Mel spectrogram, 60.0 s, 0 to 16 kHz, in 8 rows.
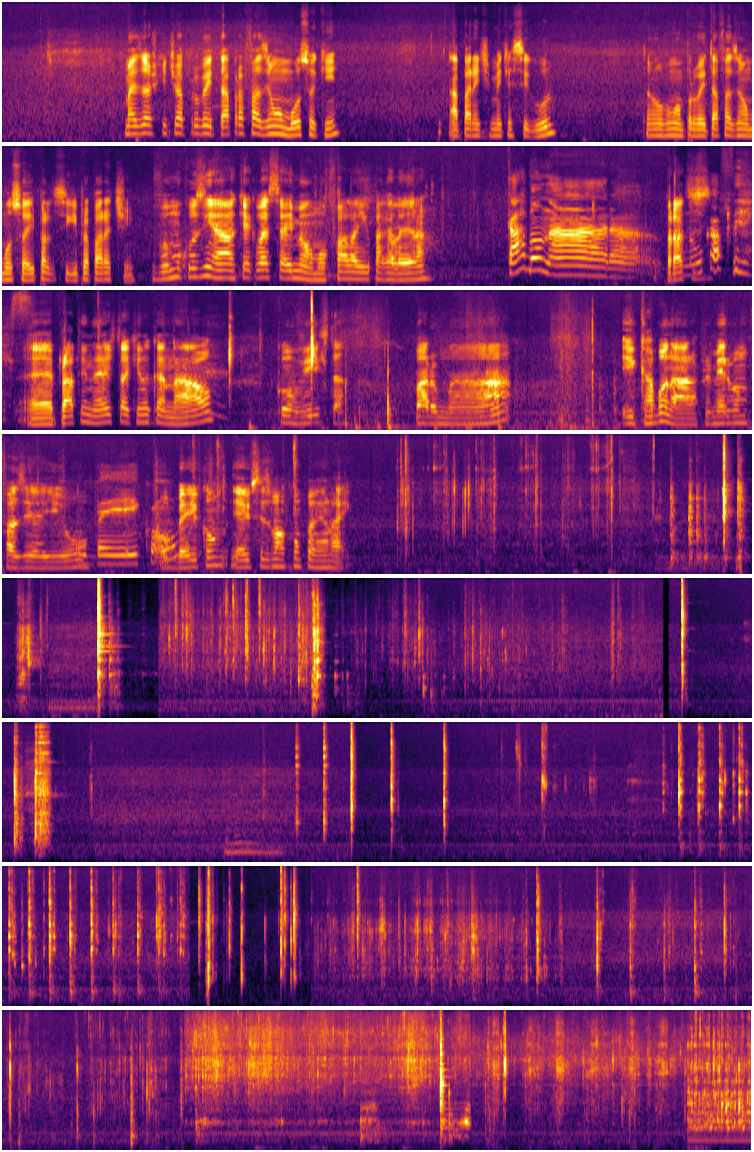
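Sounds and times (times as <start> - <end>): utensils clinking against dishes: 37.6 - 38.2
wooden spoon stirring: 52.6 - 59.9
bacon sizzling in a pan: 54.3 - 59.9
fork beating eggs: 56.1 - 59.9.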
